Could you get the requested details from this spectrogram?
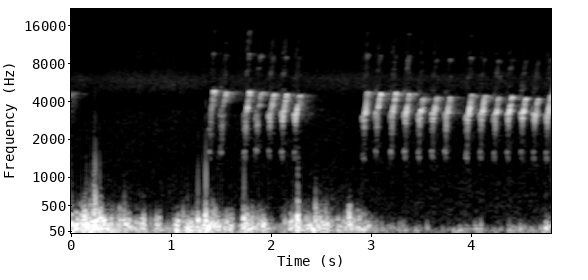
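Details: Bulbul from southern Thailand, a recording played to excite birds for trapping: quick runs of bright, chirpy notes repeated in tight series, a short burst and then a longer stream, over a low rumbling background.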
